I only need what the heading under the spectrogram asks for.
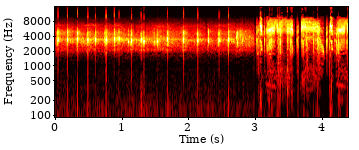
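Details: Swiftlet calls: a continuous fast train of ticking chirps for three seconds, followed by harsh buzzy hissing bursts.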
